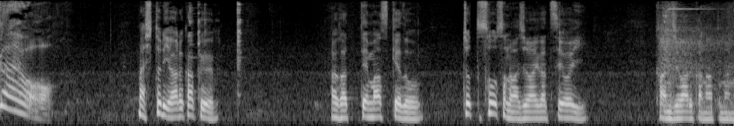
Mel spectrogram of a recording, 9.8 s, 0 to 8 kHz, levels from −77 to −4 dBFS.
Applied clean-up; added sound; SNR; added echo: none; none; none; none.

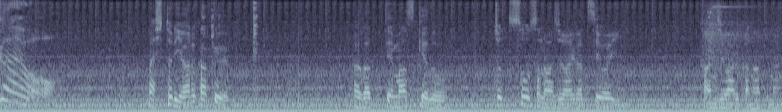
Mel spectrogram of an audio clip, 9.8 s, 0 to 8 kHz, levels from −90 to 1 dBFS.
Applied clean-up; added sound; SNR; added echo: none; Engine starting; -1 dB; none.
